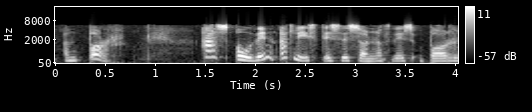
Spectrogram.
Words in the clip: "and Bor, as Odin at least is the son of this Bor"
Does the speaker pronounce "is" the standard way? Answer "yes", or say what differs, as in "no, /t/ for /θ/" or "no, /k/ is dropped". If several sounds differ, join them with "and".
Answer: no, /s/ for /z/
